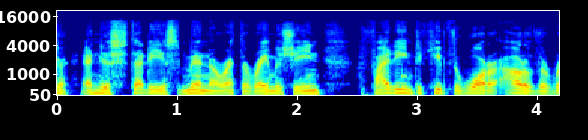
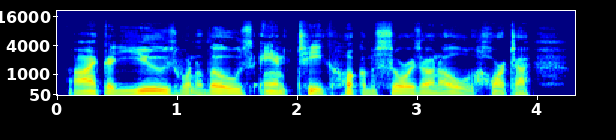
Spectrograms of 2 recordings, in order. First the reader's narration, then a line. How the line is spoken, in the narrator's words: growled Moore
